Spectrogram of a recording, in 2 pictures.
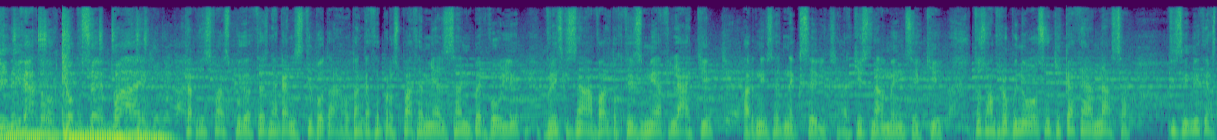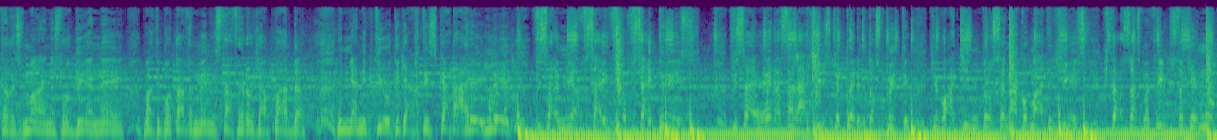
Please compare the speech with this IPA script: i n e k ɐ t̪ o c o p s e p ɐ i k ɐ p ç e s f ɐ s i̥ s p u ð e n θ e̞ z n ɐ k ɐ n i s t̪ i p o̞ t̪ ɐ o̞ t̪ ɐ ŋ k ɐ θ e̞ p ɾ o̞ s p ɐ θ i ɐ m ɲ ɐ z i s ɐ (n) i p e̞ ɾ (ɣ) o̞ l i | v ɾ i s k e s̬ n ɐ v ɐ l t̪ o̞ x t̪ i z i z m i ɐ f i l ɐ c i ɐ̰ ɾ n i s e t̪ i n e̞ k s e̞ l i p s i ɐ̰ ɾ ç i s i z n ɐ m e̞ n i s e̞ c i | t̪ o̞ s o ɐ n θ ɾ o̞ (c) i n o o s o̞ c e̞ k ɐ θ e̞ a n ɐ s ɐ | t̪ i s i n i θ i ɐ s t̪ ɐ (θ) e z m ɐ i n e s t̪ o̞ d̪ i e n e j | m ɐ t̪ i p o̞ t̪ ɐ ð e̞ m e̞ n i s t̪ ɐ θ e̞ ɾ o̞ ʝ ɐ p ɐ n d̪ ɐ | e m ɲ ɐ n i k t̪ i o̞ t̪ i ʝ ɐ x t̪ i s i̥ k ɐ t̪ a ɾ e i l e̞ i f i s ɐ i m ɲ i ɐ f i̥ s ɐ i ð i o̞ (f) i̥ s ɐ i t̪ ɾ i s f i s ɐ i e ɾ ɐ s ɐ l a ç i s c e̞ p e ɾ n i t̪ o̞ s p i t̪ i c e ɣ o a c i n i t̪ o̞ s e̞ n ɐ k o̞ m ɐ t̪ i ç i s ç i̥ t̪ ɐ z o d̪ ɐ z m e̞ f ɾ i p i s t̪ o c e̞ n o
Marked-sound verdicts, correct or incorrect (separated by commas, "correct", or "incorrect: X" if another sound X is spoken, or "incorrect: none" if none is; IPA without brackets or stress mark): correct, incorrect: v, incorrect: p, incorrect: ð, correct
